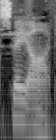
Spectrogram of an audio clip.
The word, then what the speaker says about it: SEAT: for a fun comparison seat pronounced say ot is vw's spanish-badged value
